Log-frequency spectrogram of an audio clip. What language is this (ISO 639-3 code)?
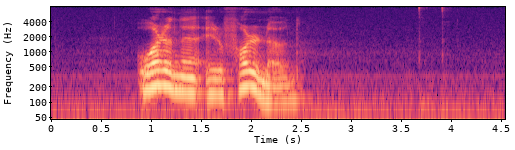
fao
